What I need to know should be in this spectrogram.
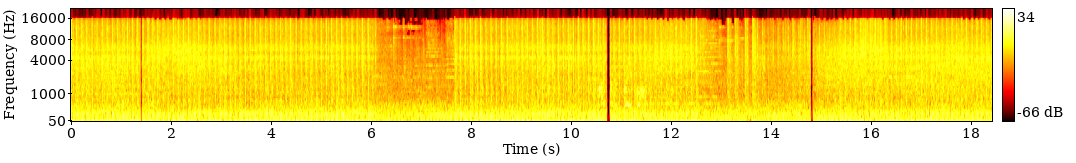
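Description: Heavy machine guns fire in rapid bursts.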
